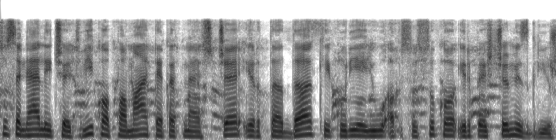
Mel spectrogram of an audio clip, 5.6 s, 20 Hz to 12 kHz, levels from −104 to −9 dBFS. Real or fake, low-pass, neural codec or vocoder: fake; 7.2 kHz; codec, 16 kHz, 4 kbps, FreqCodec, larger model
